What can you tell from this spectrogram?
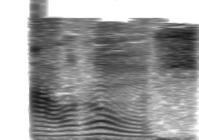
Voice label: "alguns", Portuguese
